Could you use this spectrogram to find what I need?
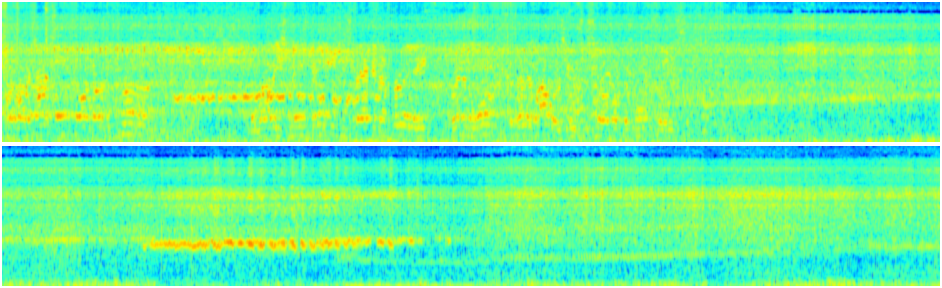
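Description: A kart engine revs loudly close by, rising and falling in pitch through the corners.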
